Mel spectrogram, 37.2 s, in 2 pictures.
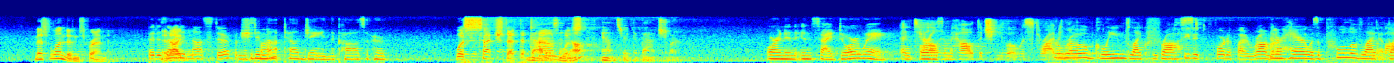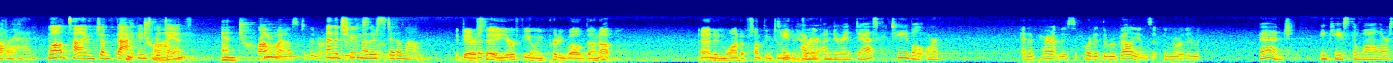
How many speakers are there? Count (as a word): nine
